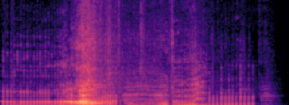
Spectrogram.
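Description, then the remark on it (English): A deep, loud roar from a large creature with a huge mouth and sharp teeth rises to a rumbling peak, then trails off into pulsing growls over about three seconds, with no one talking. “She roared again.”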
